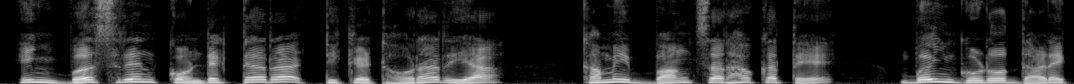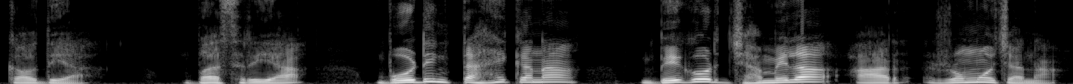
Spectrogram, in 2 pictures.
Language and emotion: Santali, happy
